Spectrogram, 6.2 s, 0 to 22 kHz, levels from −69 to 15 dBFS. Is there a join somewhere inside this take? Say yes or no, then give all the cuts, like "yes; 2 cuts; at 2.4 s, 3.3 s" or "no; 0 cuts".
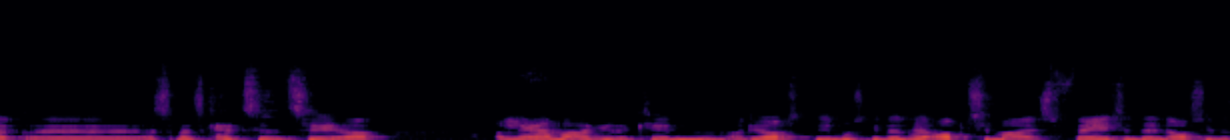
no; 0 cuts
